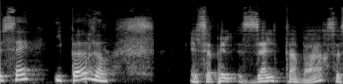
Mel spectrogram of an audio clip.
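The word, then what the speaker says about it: Zalthabar: regarder ce que c'est ils peuvent elle s'appelle Zalta barre ça s'écrit Z a l T H a B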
